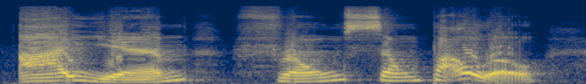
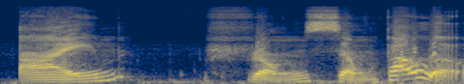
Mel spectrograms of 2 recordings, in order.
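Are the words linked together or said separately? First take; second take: separately; linked. First: Each word is said separately and fully. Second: The words are joined and contracted together. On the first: The speaker calls it wrong. "você acha que as pessoas vão falar assim" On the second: The speaker calls it right. "Eles vão conectar isso aí"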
